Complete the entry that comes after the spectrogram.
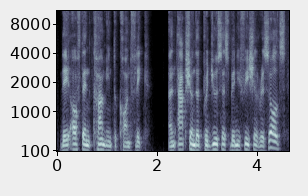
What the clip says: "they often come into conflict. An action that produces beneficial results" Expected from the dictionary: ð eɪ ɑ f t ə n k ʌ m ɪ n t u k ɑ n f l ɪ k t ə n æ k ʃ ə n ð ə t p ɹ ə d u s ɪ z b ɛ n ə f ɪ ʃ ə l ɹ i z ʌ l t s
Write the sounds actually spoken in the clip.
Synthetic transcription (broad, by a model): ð eɪ ɑ f t ə n k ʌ m ɪ n t u k ɑ n f l ɪ k t ə n æ k ʃ ə n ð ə t p ɹ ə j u s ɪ s b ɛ n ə f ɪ ʃ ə l ɹ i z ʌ l t s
